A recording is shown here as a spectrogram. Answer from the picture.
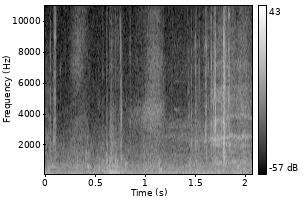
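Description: Fishing tackle being handled: a few light knocks, then a quick cluster of sharp clicks near the end, over a steady low rumble.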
